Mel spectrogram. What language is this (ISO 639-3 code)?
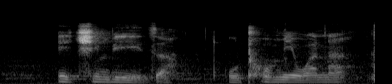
ven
